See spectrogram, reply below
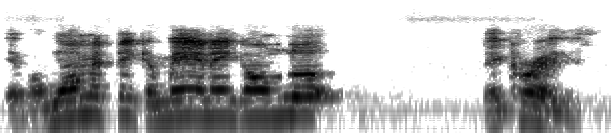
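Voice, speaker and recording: His voice sits high here, fairly quick with a lively lilt, as this forties-something guest chats on a talk show. The casual, folksy talk is full of fillers, recorded with a faintly noisy, slightly dull quality.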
